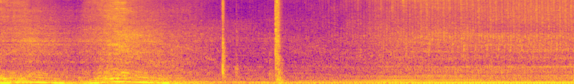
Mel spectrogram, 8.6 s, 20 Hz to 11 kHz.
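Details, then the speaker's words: Skoda 120 (Rover K-series engine) idling after oil change; old oil was diluted with fuel; steady, even low idle, no tapping or ticking, much less tappety than before. "wow that sounds so much less tippity ta yeah the old oil it been in there for a while it been uh dileted with fuel"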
